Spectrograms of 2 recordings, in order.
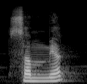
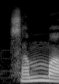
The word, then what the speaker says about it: सम्मा: सम्मा सम्बुद्धस्स, सम्यक सम्बुद्ध भी आपने सुना होगा लेकिन पाली में ऐसा नहीं होता है, सम्मा होता है, सम्मा सम्बुद्धस्स।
